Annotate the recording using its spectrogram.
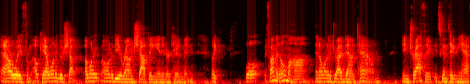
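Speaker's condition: No condition

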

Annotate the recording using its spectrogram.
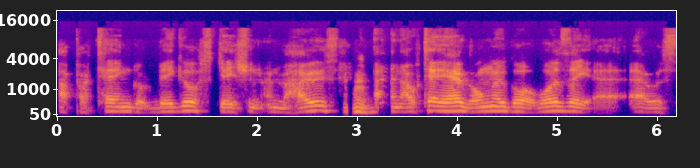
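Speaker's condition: Cerebral palsy; walks and talks now

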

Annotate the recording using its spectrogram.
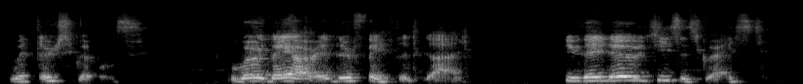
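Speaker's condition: Torsional dystonia; sudden onset eighth grade

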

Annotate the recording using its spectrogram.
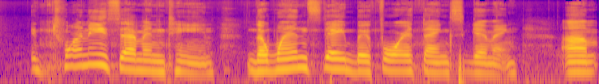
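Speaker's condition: ALS; ALS diagnosed about six years ago; ALS functional score started at 41, dipped to 31, now back up to 37

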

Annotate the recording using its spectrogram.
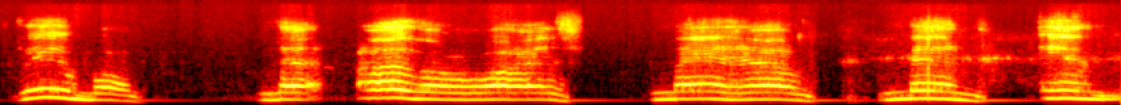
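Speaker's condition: ALS; speech affected

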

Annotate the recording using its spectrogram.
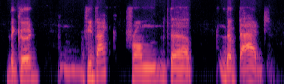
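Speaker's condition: Stutter; stutter since age nine, severe until about 25, 10-day slow-speech therapy clinic, once completely fluent; stutter still evident on podcast; pauses, words sometimes stuck, more fluent at slower rate, switches feared words, fluent talking to self; repeated words, blocks

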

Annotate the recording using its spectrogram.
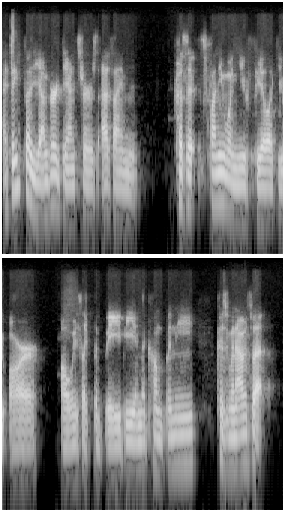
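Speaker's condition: Cleft lip and palate

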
